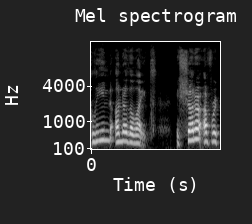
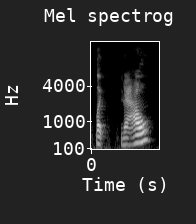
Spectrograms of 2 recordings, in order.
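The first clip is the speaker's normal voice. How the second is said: testy, snappish, snippy voice; 4 semitones lower than usual. Hector, when his brother doesn't respond right away, adds in a snippy voice. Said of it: "he added in a snippy voice".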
